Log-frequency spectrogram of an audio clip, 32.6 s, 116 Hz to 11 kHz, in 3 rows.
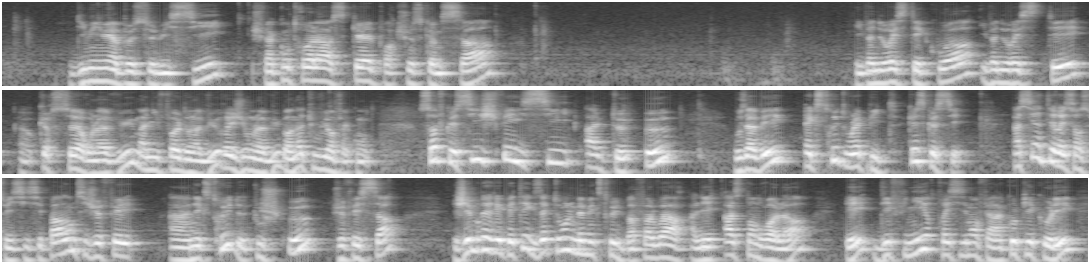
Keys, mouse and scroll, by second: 0.2 s, 1.7 ctrl+a, 2.9-4.5 middle drag, 4.5-5.0 scroll up 2, 5.0-7.7 shift+middle drag, 7.7 Tab, 9.1-12.3 drag, 15.4 KP_1, 17.0 alt+e, 20.2-21.4 middle drag, 21.4 click, 24.1 e, 28.9-32.6 drag.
